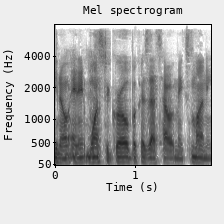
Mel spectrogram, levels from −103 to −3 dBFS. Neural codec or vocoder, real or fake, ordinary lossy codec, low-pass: none; real; AAC, 32 kbps; 7.2 kHz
